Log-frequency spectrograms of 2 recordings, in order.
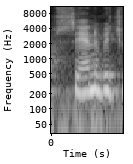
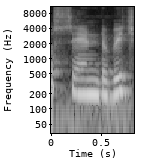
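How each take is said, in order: First: सैंडविच as 'san-wich', no D; correct pronunciation. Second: सैंडविच with an audible D, 'sand-wich'; wrong pronunciation. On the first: Teacher tells students the form from now on, D silent. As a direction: let N run straight into W in सैंडविच. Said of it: "आगे से आप सैंडविच बोलेंगे". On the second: Teacher repeats what to avoid, D pronounced. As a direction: sound the D in सैंडविच. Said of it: "इसको सैंडविच नहीं". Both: Shown as a demonstration.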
